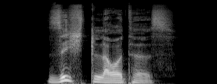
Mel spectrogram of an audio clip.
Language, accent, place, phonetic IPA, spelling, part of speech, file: German, Germany, Berlin, [ˈzɪçtˌlaʊ̯təs], sichtlautes, adjective, De-sichtlautes.ogg
- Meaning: strong/mixed nominative/accusative neuter singular of sichtlaut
